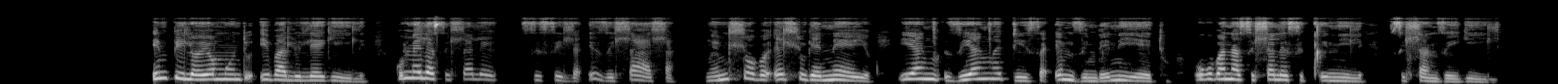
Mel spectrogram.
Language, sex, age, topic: North Ndebele, male, 50+, health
